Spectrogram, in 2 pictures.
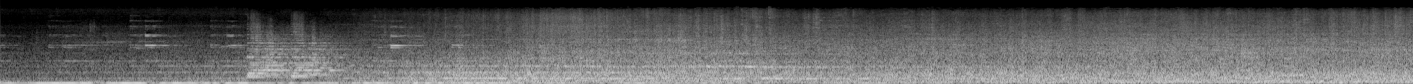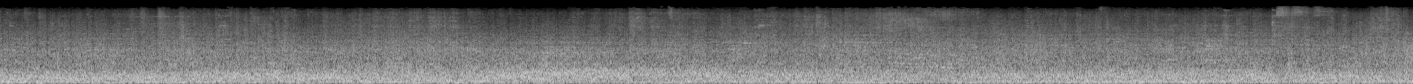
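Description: Freight train passing close by: the approaching locomotive sounds its horn about two seconds in for a second or two, then a long string of open hopper cars rolls past with a steady rumble and clatter of wheels on the rails.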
